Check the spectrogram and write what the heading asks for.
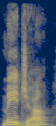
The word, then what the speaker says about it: Méja: A titre de comparaison, voici encore mon nom Méja, et les deux mêmes syllabes sans l'accent irrégulier, qui se prononceraient régulièrement comme Mejá.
